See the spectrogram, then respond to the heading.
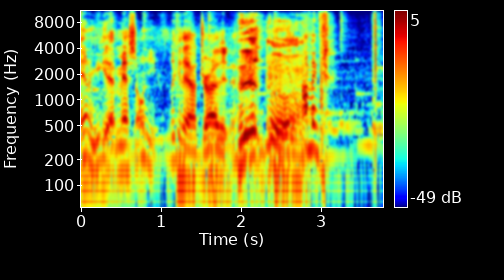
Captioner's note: dry heaves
